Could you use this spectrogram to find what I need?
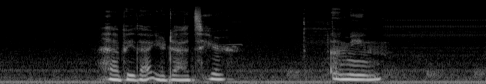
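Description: A woman asks a question calmly and quietly.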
